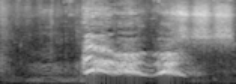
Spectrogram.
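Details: Dog at Prairie Wolf Dog Park, urged to go get its toy; one drawn-out, wavering yowl-like bark lasting about a second, dipping and rising in pitch, in quiet outdoor surroundings.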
